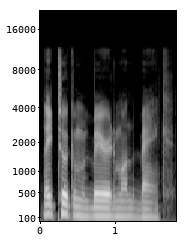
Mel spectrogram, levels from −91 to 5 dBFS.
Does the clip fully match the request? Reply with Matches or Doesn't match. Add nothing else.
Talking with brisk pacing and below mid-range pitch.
Matches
